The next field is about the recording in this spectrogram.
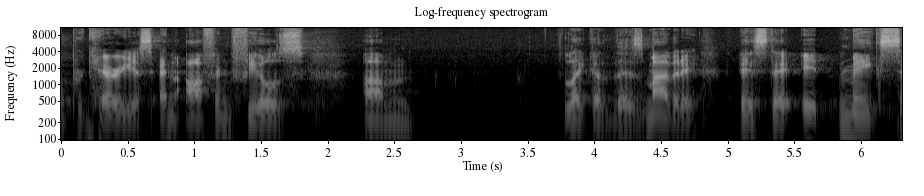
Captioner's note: speaking Spanish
